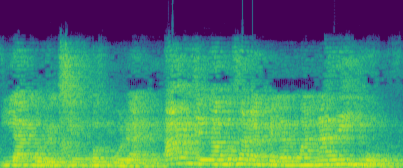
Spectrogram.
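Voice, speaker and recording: A woman's voice: a little high, normal speed, muffled recording, slight background noise. A woman preaching a sermon to a congregation, telling stories and calling her listeners "queridos". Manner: addresses listeners as "queridos", animated storytelling. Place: church hall. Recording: echoey hall from far off.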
